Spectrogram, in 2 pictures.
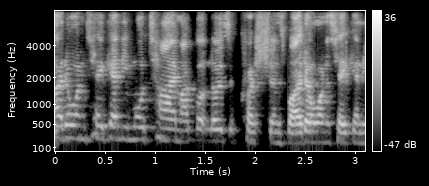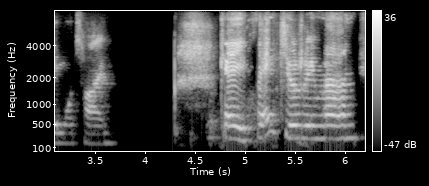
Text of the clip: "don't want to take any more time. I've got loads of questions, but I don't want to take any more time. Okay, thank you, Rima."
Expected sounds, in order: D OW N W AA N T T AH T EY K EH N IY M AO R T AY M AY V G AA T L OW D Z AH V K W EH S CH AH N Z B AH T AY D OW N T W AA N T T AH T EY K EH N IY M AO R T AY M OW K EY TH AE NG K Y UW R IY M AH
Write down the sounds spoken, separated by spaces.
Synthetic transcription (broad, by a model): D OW N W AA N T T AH T EY K EH N IY M AO T AY M AY V G AA T L OW D Z AH V K W EH S CH AH N Z B AH T AY D OW N T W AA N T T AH T EY K EH N IY M AO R T AY M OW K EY TH AE NG K Y UW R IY M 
